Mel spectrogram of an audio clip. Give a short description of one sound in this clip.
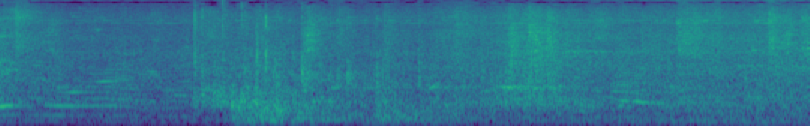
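Bowling pins crash and clatter as the ball strikes them.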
